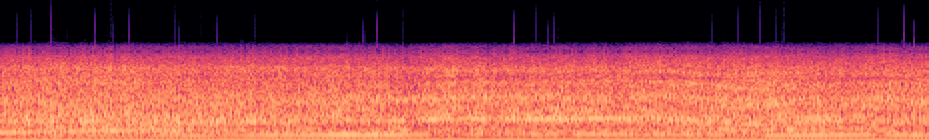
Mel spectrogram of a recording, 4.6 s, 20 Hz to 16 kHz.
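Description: Lada Niva's four-cylinder engine running hard at high revs as the 4x4 drives through deep mud, a steady loud engine note whose pitch wavers slightly up and down.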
